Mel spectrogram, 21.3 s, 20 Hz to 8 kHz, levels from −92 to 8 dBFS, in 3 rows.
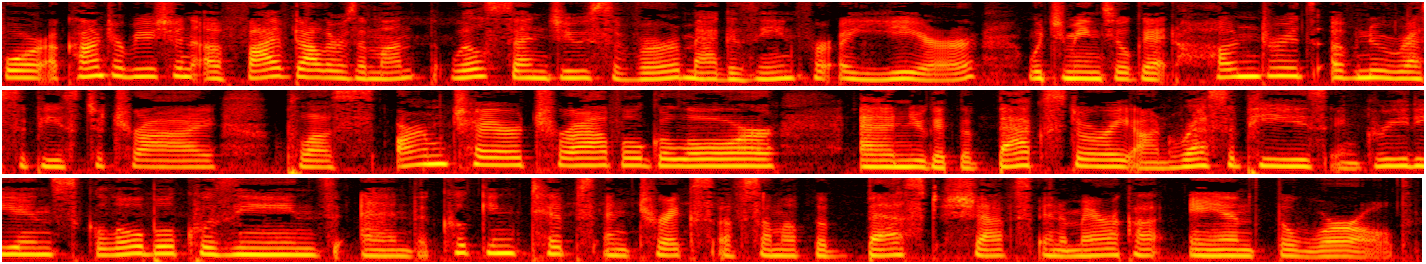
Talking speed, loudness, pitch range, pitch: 160 wpm, -27 LUFS, 185-225 Hz, 205 Hz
